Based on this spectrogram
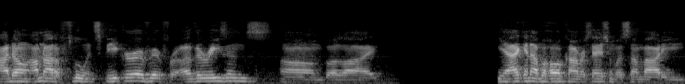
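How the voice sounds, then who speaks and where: Speaking in a medium pitch, a man keeps his intonation fairly even and moves at a fairly quick pace. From Tampa, Florida (Ghanaian family). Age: 20s. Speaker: spoken word artist and rapper. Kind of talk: podcast interview. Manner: casual, many fillers.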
